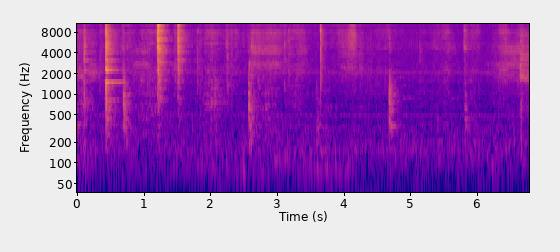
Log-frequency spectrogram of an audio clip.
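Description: A spoon works a milk powder mixture for chocolate burfi in a pan, giving sparse, faint clicks and scrapes at an irregular, unhurried pace in a quiet kitchen.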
